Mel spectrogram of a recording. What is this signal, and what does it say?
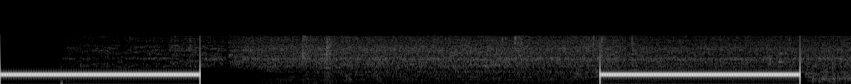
Ringback tone (North America), 440 + 480 Hz.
